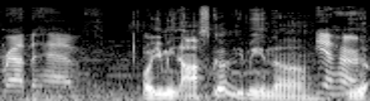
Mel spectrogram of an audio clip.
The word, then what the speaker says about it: Asuka: Do you know how many times I go to say Asuka when her name comes up, and I was like, no, it's Asuka. Yeah. The U is silent.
